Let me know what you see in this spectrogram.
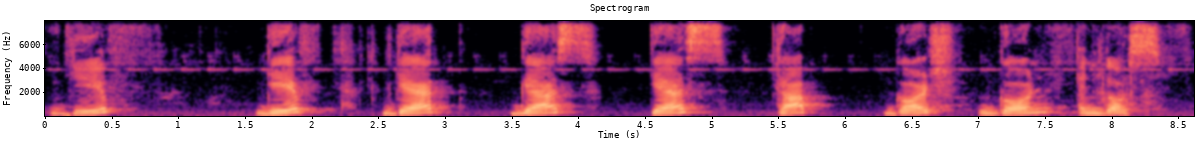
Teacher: voice velar stop sound ga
